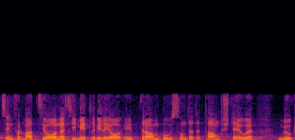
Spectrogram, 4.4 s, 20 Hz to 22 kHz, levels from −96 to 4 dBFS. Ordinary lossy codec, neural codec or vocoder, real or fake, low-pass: none; none; real; 7.2 kHz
